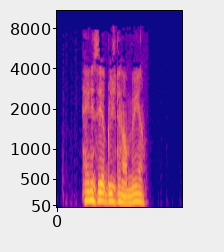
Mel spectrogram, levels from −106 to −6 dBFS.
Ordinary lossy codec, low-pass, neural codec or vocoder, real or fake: MP3, 32 kbps; 9.9 kHz; none; real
